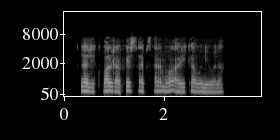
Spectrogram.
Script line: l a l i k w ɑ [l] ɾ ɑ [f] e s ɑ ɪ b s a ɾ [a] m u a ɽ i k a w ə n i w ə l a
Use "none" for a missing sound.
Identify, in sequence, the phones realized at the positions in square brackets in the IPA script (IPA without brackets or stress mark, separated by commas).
l, f, a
